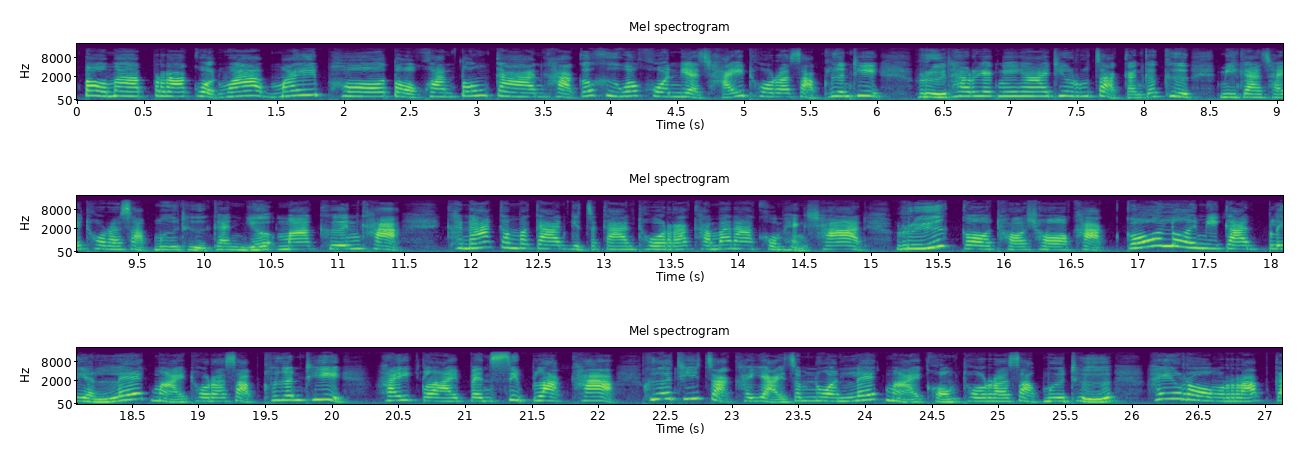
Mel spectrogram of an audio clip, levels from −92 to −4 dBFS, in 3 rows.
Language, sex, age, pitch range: Thai, female, 30-49, 225-310 Hz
